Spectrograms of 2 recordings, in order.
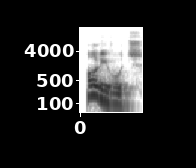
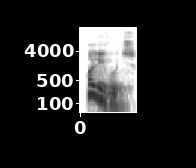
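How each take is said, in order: The two takes are said the same way.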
